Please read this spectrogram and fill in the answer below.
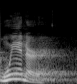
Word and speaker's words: winter: Same thing for winter. Just forget the T. Winter.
